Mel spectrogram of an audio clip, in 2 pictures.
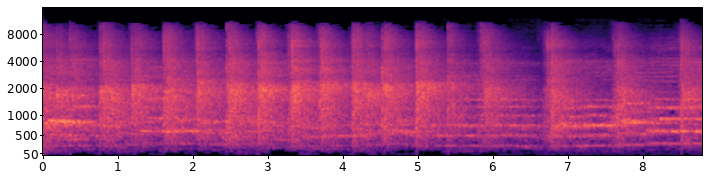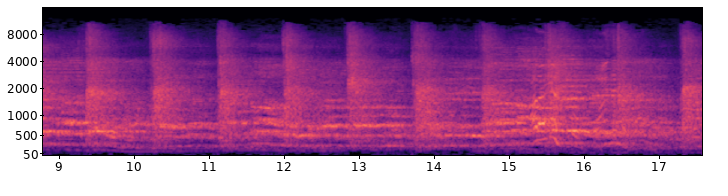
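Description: A line of men singing a verse together in unison, without instruments, over steady unison handclaps at about two claps a second.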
